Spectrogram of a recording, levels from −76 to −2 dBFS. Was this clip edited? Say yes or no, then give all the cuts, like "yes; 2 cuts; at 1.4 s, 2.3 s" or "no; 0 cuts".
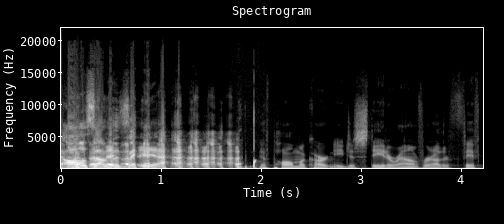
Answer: yes; 1 cut; at 1.9 s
